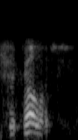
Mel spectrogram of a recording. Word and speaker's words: Catullus: You are not conticulous. Is that how you pronounce that again? – Catullus. – Catullus, thank you.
